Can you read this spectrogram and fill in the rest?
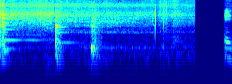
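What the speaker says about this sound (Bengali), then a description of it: "তো চলো ভালো করে একটু কষিয়ে নিই এখন।" Meat curry sautéing in a pan, a soft sizzle broken by a few distinct stirring scrapes, then a short silence before the frying resumes.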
